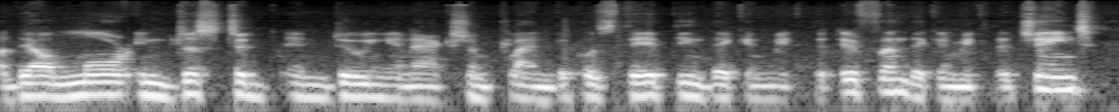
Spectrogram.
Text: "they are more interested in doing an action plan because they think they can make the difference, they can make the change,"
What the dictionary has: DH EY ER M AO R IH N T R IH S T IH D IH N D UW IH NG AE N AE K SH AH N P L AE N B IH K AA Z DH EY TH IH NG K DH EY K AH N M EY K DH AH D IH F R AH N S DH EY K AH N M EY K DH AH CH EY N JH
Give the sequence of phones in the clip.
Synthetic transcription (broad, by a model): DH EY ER M AO R IH N T R IH S T IH D IH N D UW IH NG AE N AE K SH AH N P L AE N B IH K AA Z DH EY T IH NG K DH EY K AH N M EY K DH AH D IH F R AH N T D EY K AH N M EY K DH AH CH EY N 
